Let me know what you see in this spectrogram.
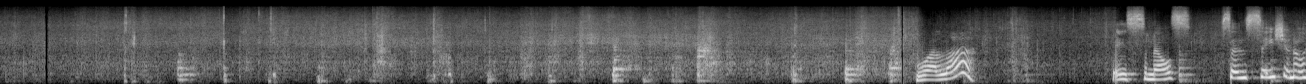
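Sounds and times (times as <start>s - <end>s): chicken sizzling in a skillet: 0.0s - 13.0s
wooden spatula scraping a pan: 1.2s - 9.2s, 10.0s - 10.6s, 11.7s - 12.3s.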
